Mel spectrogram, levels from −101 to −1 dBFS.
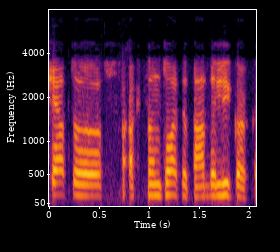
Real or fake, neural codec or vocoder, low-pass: fake; vocoder, 22.05 kHz, 80 mel bands, Vocos; 7.2 kHz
